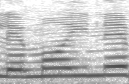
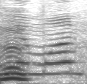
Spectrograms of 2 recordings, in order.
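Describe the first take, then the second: First: The name is pronounced just as it is spelled. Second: The name is pronounced the French way. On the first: This makes the name easy to find online. "yo siempre digo Lemoine para que me puedan encontrar en internet, porque en esta época de las redes es cómo se escribe y no cómo se pronuncia" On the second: This is the name's real pronunciation. "Es Lemoine"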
